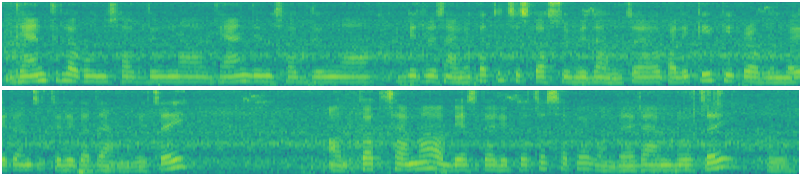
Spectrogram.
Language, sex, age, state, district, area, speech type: Nepali, female, 30-45, West Bengal, Darjeeling, rural, spontaneous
